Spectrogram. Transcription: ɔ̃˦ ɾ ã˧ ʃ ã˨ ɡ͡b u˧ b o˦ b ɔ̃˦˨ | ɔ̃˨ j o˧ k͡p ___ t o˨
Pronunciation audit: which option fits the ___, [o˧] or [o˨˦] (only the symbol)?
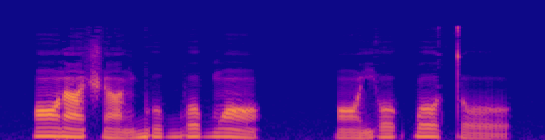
o˧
